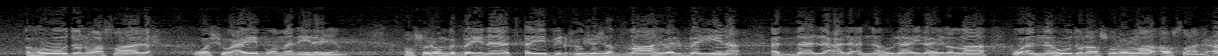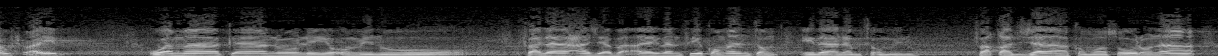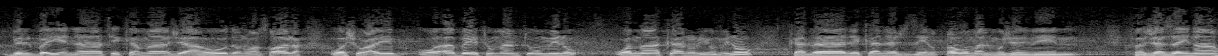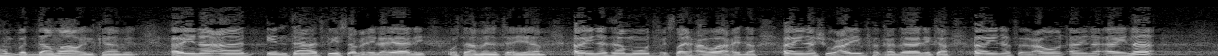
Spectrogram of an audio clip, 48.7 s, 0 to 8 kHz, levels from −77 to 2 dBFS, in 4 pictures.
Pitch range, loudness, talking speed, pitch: 155-185 Hz, -19 LUFS, 95 wpm, 170 Hz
